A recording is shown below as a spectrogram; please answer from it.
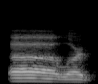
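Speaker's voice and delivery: ordinary talk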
